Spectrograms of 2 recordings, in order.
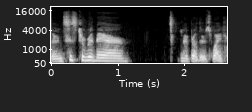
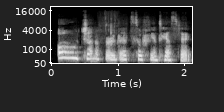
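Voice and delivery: bright mom voice; 7 semitones higher than usual. Retold or imitated. Mom's delighted reply, retold.

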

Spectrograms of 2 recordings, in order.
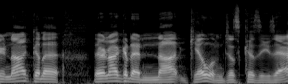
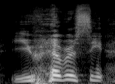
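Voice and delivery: loud, high, hammy guard; guard's line read; 9 semitones higher, 8 dB louder than usual. Acted. Guard remarks on the condemned man, hammy loud line read. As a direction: overact it as the amazed guard. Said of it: "I really love the guard's line read".

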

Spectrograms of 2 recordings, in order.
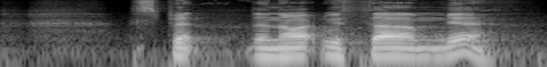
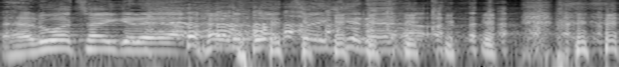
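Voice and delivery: mock panic; 8 semitones higher, 3 dB louder than usual. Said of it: "He's like".

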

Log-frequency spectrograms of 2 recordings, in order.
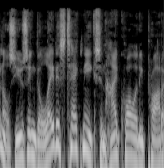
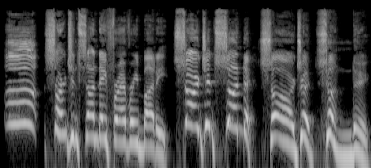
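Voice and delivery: high drawn-out hype shout; hyped shout; 10 semitones higher than usual. Pretend. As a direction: whip up the crowd. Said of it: "that's enough".

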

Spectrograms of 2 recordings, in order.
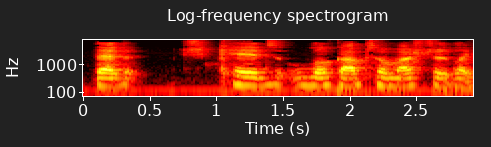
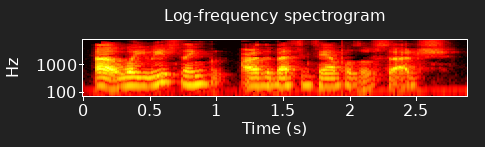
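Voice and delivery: ordinary delivery

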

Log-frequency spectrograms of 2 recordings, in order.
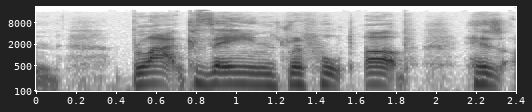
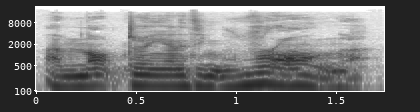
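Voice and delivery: understated defensive growl. A narrator's reading. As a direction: growl it lightly in protest. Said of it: "Charlie growled".

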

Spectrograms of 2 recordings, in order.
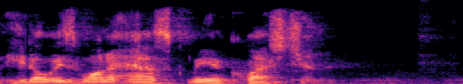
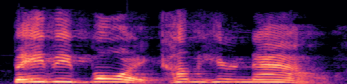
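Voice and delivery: high mock yell of a demanding kid; retold child's yell; 7 semitones higher than usual. Boy yells for his mother's friend from afar, imitated high call. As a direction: imitate a little boy summoning an adult. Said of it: "he yells".

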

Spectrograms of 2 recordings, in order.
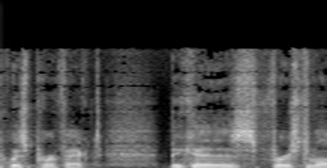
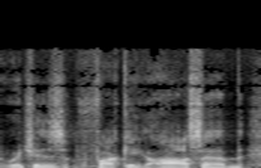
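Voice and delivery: ordinary talk, nothing marked

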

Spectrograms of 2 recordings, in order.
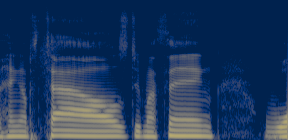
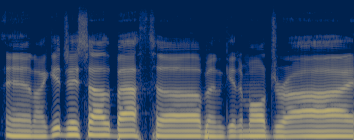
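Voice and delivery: ordinary delivery

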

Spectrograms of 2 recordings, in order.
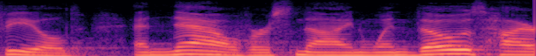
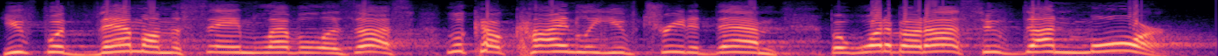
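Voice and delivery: louder, higher aggrieved protest; grumbling workers; 9 semitones higher, 7 dB louder than usual. Retold or imitated. All-day workers complaining to the master, indignant. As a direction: protest like a worker who feels cheated. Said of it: "they say".

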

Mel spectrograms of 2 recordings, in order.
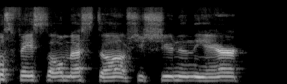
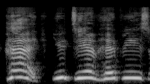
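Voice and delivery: higher-pitched, drawn-out mock yell; retold yelling; 9 semitones higher, 4 dB louder than usual. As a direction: imitate an irate man yelling at hippies. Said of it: "The guy that just yelled at me".

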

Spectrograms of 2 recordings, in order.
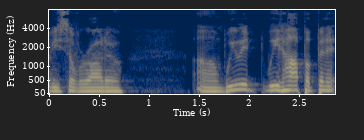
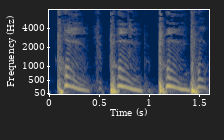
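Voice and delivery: punchy, higher-pitched booms; imitated impact booms; 7 semitones higher, 6 dB louder, much slower than usual. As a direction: act out each slam with a separate boom. Imitating hits against the bed.

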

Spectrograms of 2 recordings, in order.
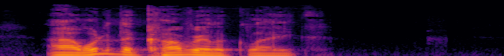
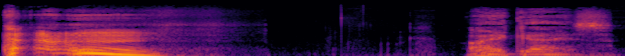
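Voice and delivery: high, loud then hushed eerie voice; creepy voice; 7 semitones higher, 4 dB louder, much slower than usual. Acted. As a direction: spook the listeners with it. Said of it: "my creepy voice again".

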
